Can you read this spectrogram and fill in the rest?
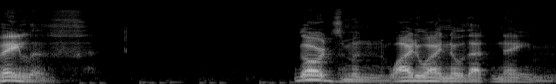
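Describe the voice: A put-on character voice, raspy and growling, moves at a very slow pace with long, frequent pauses. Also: man, very deep, low pitch for a man, fairly even intonation.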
